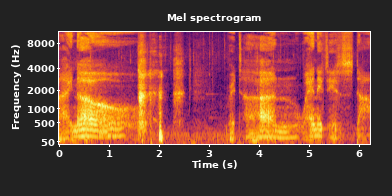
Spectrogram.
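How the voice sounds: A man whispering in a put-on character voice at a very slow pace, with long, frequent pauses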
